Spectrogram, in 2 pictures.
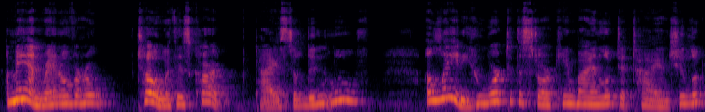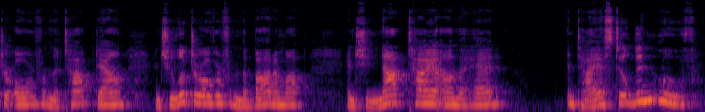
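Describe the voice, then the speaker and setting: Mujer cuentacuentos de entonación muy animada. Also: female voice, medium pitch, moderate pace. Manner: expressive, emphatic. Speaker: storyteller. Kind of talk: children's story read-aloud.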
